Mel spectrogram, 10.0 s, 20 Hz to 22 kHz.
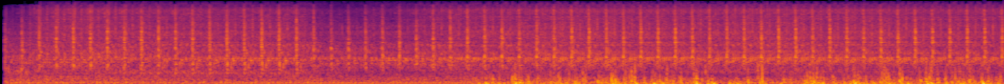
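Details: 2000 Ford 7.3 diesel truck, not started for two years until now: diesel clatter with a heavy, regular knock about three per second that gets louder with revs; still drives with power; owner suspects rod knock, not confirmed.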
